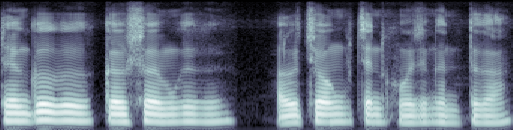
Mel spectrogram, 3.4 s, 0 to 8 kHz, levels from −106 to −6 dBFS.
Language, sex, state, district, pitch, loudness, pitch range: Wancho, male, Arunachal Pradesh, Longding, 125 Hz, -17 LUFS, 120-135 Hz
